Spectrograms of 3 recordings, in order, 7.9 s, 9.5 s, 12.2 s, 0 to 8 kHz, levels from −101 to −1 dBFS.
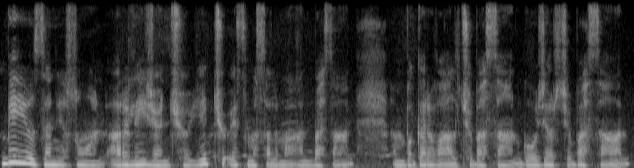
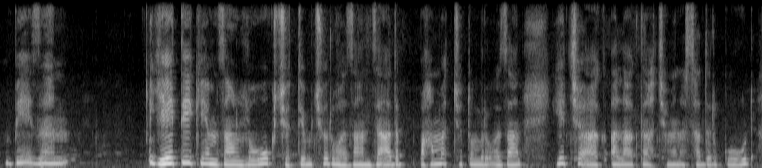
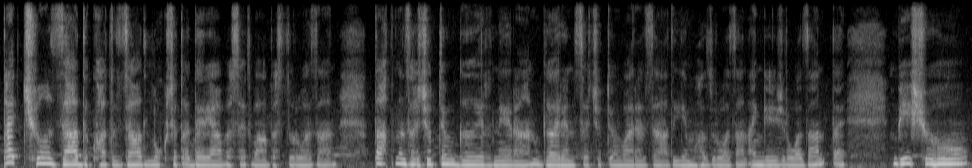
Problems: background conversations at intervals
